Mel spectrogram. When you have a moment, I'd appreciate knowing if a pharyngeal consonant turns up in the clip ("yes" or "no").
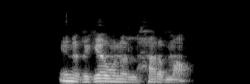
yes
